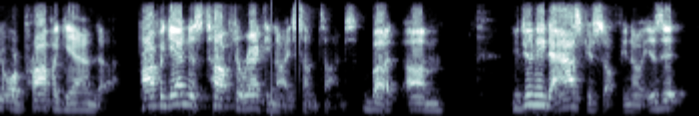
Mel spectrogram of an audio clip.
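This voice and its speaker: A man teaching a college writing class in a recorded slideshow lecture, talking in a loose, conversational way, tagging "right?" onto his points, his voice going hoarse. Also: medium pitch, sharp tone, lo-fi sound. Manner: conversational and digressive, asks "right?" often. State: losing his voice.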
